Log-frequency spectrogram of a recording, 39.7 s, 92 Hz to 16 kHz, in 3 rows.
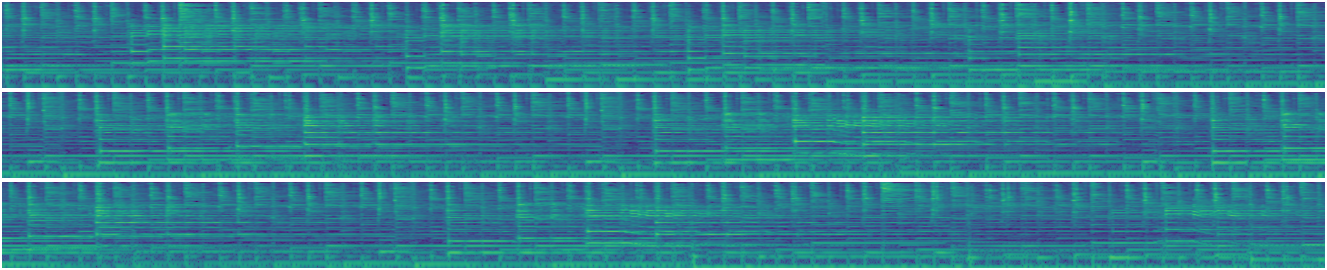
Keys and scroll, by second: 3.6 s, 6.8 s, 15.6 s, 18.9 s, 26.4 s, 37.1 1, 37.4 s.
